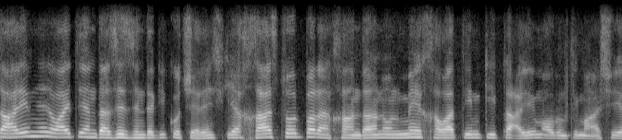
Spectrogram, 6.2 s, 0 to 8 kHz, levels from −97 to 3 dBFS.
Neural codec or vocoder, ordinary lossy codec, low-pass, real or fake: codec, 16 kHz, 0.8 kbps, ZipCodec; Opus, 32 kbps; 7.2 kHz; fake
